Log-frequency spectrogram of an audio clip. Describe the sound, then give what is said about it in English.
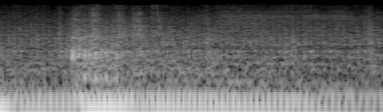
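A fictional song generator machine starting up gives a steady, low, engine-like rumbling hum with a slight pulse, fairly loud at first and easing off a little. “I'd better fire up the song generator.”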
